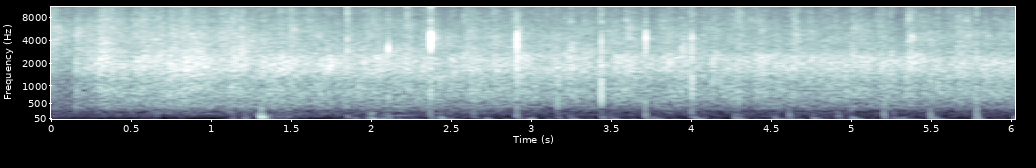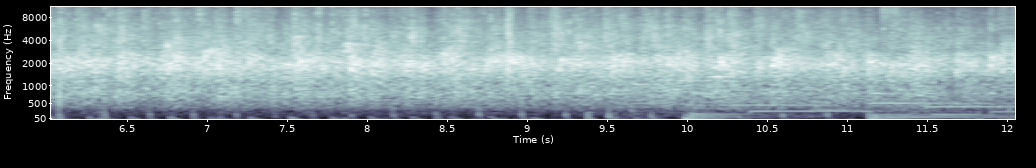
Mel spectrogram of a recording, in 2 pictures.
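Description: An audience at a talk applauds Bob Morgenthau with sustained, dense clapping that stays steady throughout, and a voice speaks briefly near the end.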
